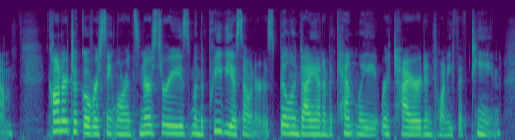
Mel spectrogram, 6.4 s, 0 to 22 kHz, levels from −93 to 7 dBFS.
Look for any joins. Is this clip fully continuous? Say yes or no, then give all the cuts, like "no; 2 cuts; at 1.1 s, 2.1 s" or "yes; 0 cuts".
yes; 0 cuts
